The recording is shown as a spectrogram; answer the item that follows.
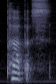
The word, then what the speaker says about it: purpose: syllable that's stressed, and in the second one, it's the first syllable, and that changes the pronunciation completely. The first word is propose, and the second word is purpose.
